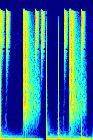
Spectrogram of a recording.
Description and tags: old school vintage drum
